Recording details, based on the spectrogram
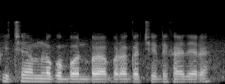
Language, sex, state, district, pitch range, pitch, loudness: Hindi, male, Arunachal Pradesh, Lower Dibang Valley, 125-130 Hz, 125 Hz, -17 LUFS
